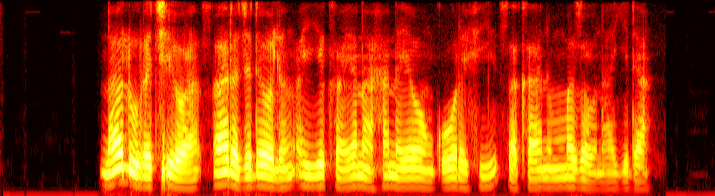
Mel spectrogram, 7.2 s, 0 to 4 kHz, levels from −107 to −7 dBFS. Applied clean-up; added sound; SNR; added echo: none; none; none; none.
